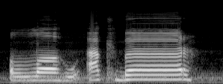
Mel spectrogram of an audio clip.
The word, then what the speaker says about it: Allahu Akbar: disclaimer kalau ini salah allahu akbar allahu akbar allahu akbar Nah maka kalau misalnya teman-teman menemukan ada Imam atau ada seseorang yang membaca kalimat Allahu Akbar dan bnya itu dipanjangin maka ini salah jadi harus dikoreksi teman-teman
